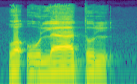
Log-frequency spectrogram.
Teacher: इसको हमज़ा को लंबा नहीं करेंगे, उलातुल पढ़ेंगे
